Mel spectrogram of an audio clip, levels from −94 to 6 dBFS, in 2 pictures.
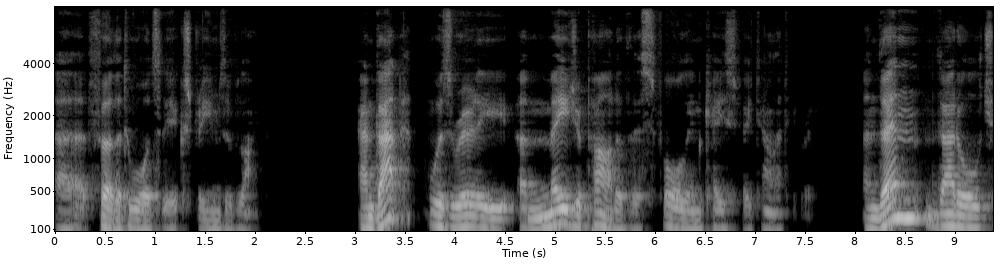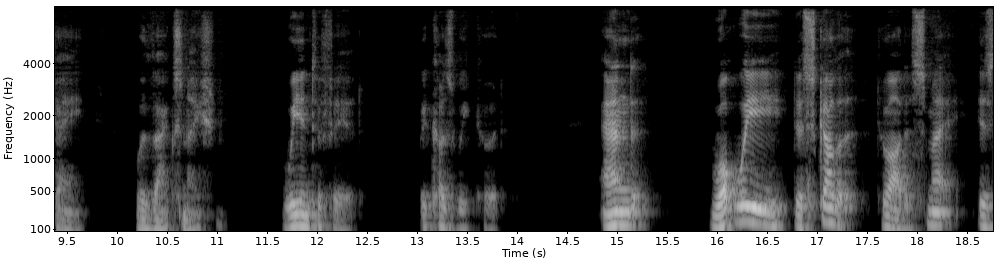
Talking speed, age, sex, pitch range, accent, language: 130 wpm, 50-69, male, 100-130 Hz, British, English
